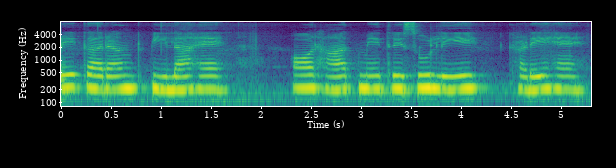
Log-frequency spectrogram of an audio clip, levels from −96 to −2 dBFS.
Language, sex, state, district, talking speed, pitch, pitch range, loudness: Hindi, female, Uttarakhand, Tehri Garhwal, 135 wpm, 215 Hz, 210-225 Hz, -14 LUFS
